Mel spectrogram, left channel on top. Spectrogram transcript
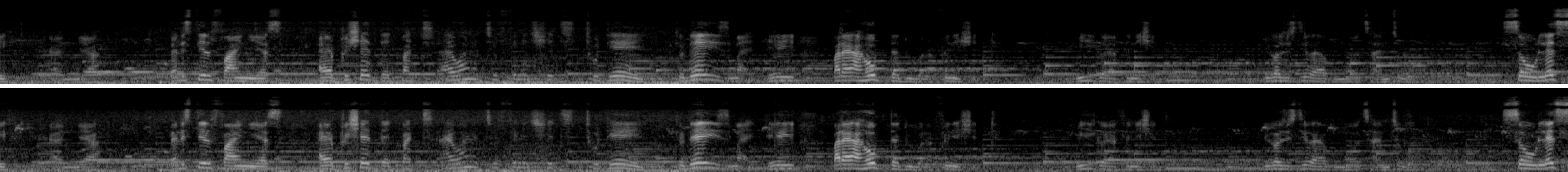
And yeah, that is still fine. Yes, I appreciate that, but I wanted to finish it today. Today is my day, but I hope that we're gonna finish it. We're gonna finish it because we still have more time to go. So let's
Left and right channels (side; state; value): both; normal; correlation 0.64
